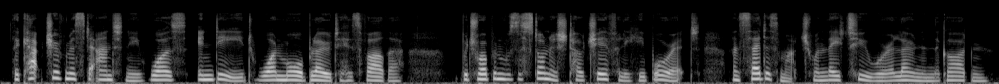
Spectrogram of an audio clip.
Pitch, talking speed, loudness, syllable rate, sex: 200 Hz, 205 wpm, -22 LUFS, 5.9 syllables/s, female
